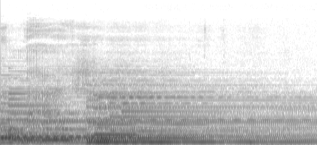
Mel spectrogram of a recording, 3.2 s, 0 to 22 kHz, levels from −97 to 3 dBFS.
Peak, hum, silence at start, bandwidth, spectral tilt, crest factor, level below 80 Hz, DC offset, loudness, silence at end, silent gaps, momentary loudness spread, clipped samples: -22 dBFS; none; 0 s; 11.5 kHz; -9 dB/octave; 14 dB; -58 dBFS; under 0.1%; -36 LUFS; 0 s; none; 14 LU; under 0.1%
